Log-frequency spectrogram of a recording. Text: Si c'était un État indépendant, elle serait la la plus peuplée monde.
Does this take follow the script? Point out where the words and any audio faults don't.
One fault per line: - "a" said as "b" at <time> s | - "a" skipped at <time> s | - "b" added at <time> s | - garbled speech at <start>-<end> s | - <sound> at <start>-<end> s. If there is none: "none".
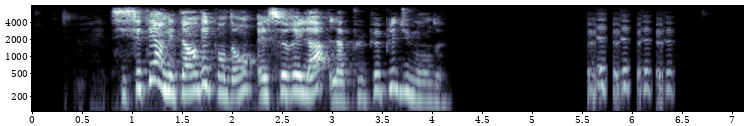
- "du" added at 3.7 s
- laugh at 5.5-6.4 s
